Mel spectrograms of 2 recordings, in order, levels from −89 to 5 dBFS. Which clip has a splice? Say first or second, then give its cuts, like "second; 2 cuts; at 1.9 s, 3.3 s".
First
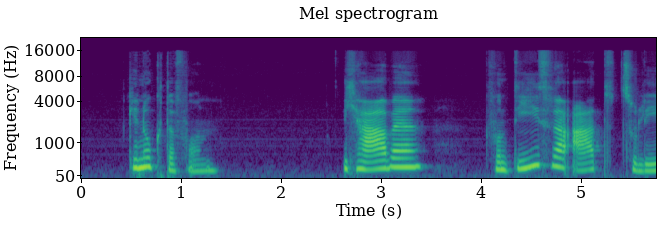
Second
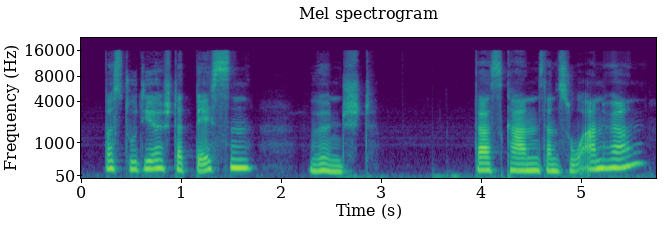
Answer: second; 1 cut; at 4.6 s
